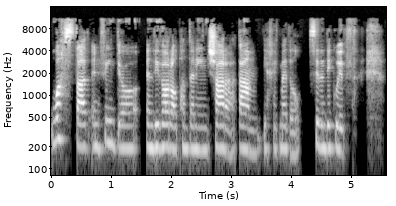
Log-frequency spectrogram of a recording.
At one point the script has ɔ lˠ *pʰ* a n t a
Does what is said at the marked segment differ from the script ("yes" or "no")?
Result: no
